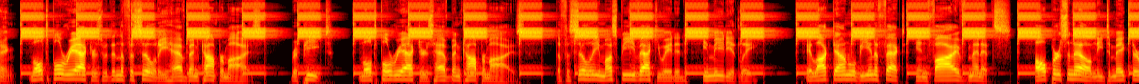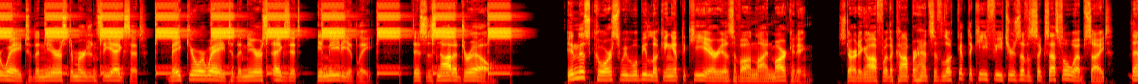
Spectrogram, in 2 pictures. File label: Corporate Narration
